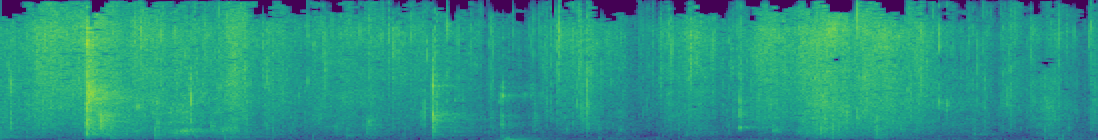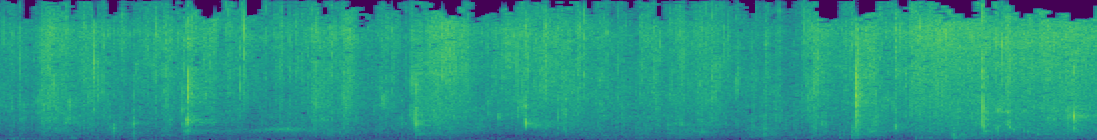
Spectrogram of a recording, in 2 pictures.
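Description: Close-miked wet chewing and mouth smacks as gelatinous braised beef knuckle, fat and tendon, is bitten off the bone and eaten, with many small clicks and smacks.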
